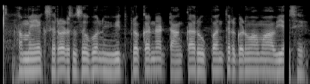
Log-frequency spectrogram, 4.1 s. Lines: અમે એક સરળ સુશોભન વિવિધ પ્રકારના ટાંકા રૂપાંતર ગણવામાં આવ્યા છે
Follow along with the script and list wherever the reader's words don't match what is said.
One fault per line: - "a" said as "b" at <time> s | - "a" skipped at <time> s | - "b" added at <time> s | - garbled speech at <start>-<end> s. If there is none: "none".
none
